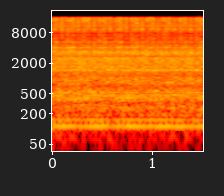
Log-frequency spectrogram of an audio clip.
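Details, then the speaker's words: 2013 BMW 335i F30 with N55 engine, after replacing the vacuum wastegate control valve that had caused a constant humming/buzzing. Smooth, even idle hum with no buzzing or rattle. Normal idle after repair. "there we go mold part new part I don't hear any buzzing noise at all"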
